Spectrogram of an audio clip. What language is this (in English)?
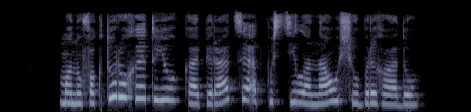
Belarusian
